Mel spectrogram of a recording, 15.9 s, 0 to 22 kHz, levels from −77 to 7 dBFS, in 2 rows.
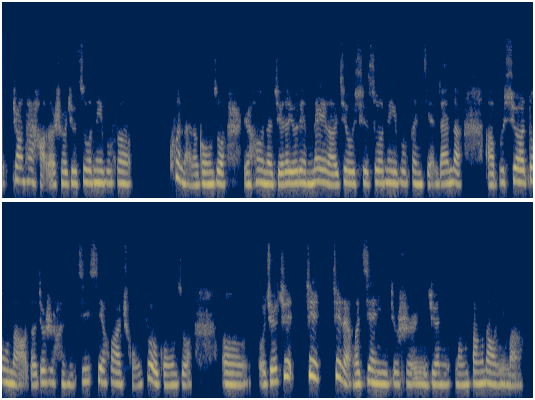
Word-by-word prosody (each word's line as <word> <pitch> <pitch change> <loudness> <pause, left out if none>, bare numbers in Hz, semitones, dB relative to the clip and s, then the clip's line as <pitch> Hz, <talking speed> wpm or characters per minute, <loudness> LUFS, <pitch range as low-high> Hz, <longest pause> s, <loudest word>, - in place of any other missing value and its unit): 状 260 -3 0
态 240 -1 -3
好 210 - -4
的 200 0 -2
时 205 - -6
候 - - +3
就 215 +1 +1
做 225 +1 0
那 225 -1 +3
部 215 0 -2
分 215 -2 0 0.5
困 310 -7 -1
难 200 -3 -3
的 185 0 -2
工 205 0 +3
作， 205 -2 +2 0.2
然 205 0 -1
后 230 +1 -1
呢， 205 -2 +4
觉 200 0 +1
得 210 - +4
有 210 - +5
点 215 -2 +3
累 235 0 +2
了 190 -2 +2
就 210 +2 +1
去 210 +1 -2
做 220 +1 0
那 220 -2 +2
部 215 0 -4
分 205 -2 0
简 200 +1 -7
单 210 +2 +1
的， 210 -3 0 0.4
啊， 190 - 0
不 225 +4 -6
需 230 +3 -2
要 230 -2 +5
动 230 -1 +1
脑 195 -3 0
的， 185 - -2
就 225 +3 0
是 225 0 -3
很 200 -2 -4
机 240 0 -4
械 250 -2 -1
化 210 -2 -1
重 185 -1 -8
复 280 +5 +1
的 - - +5
工 190 -1 -1
作。 195 0 -4 0.5
嗯， 195 0 +1
我 200 - -2
觉 200 - +3
得 235 - +5
这 335 +3 +3 0.2
这 325 -5 +5 0.2
这 335 - +4
2 295 - +1
个 200 +1 +3
建 215 +1 +2
议 200 - +2
就 205 0 -4
是 205 -1 -3
你 205 -2 0
觉 200 0 -1
得 195 - 0
你 195 +1 -3
能 195 0 -1
帮 210 0 +1
到 205 -3 +2
你 195 +1 -3
吗？ 185 0 -6
210 Hz, 275 characters per minute, -20 LUFS, 200-225 Hz, 0.5 s, 有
